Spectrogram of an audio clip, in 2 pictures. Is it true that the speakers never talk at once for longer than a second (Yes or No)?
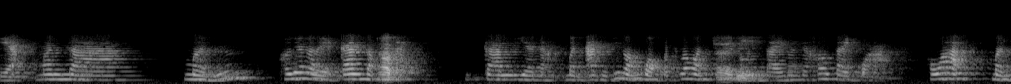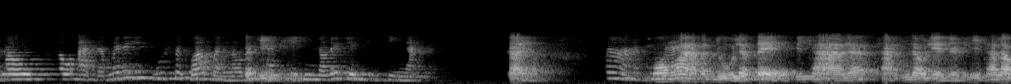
Yes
